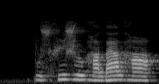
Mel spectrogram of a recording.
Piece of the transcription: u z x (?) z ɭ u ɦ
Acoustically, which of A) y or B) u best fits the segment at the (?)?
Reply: A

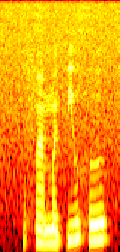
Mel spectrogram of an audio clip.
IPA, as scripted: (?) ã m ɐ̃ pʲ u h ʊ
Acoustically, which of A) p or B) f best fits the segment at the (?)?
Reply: B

